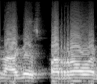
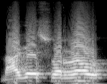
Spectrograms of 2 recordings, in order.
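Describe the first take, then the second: First: The cluster is pronounced with a p sound. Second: The cluster is pronounced with a w sound. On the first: "స్వా పలకదు, స్పా పలుకుతుంది" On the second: "నాగేశ్వరరావు అనమంటే"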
